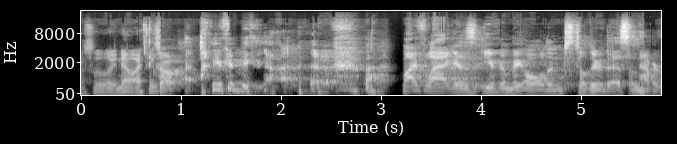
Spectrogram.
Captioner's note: laughs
